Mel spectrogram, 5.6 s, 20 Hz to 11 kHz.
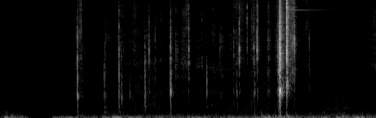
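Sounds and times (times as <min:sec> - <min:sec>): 
magazine handling: 0:01.2 - 0:04.9.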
